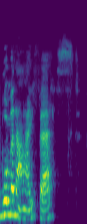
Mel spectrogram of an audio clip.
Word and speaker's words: Womanifest: Is it Womanifest? No, it's Womanifest. All right, so it's almost like a spin on manifesting, right?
